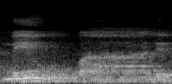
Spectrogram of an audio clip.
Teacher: Seperti min walid dibaca miwalid, langsung tasdid di wawunya miwalid. Nunnya menjadi wawu, hilang, enggak ada. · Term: idgham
